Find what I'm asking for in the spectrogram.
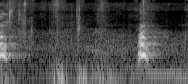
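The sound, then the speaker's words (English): A dog behind a house barks twice, each bark short and sharp with a ringing upper edge, the two spaced well apart, with low rumbling noise in between. “I have a dog back there. So somebody lives there.”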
